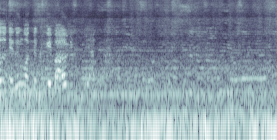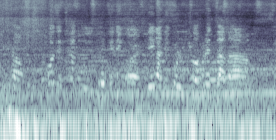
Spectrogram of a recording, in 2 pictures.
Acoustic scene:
car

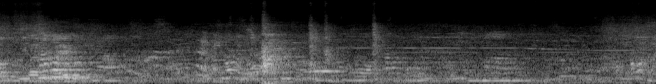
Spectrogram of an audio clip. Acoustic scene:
cafe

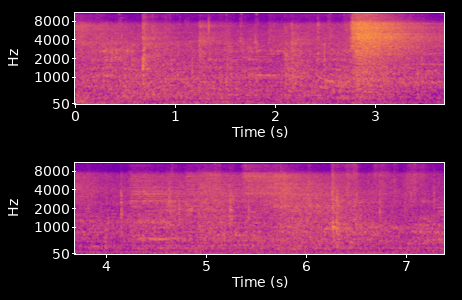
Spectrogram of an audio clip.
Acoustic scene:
crowded indoor space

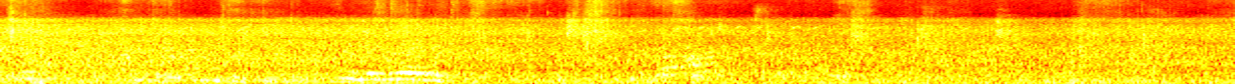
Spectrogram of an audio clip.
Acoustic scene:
residential area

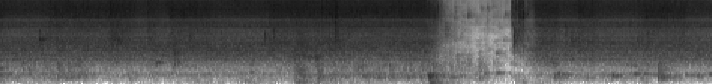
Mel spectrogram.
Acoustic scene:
restroom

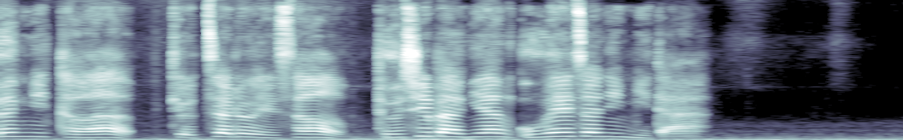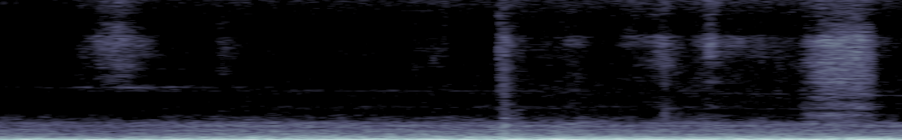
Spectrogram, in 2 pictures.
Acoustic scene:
car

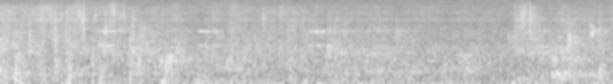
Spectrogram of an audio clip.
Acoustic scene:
elevator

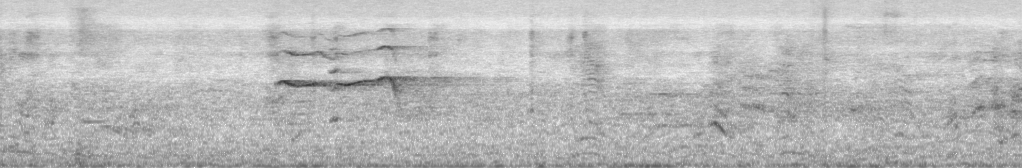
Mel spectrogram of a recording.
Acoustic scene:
park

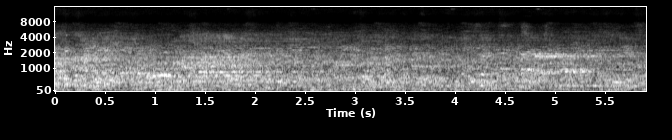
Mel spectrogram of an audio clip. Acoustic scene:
crowded indoor space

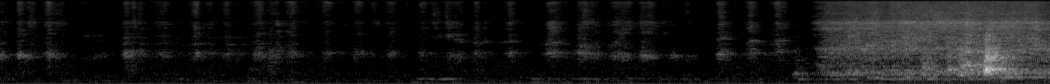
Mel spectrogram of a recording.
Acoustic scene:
restroom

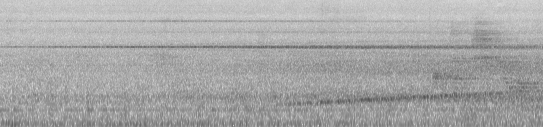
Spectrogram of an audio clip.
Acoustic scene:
subway station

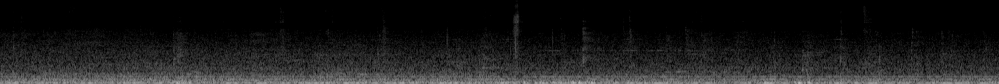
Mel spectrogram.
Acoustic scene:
residential area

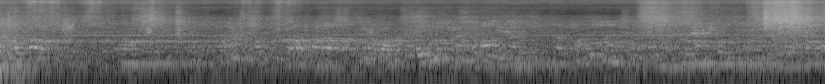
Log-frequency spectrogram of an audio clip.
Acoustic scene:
crowded indoor space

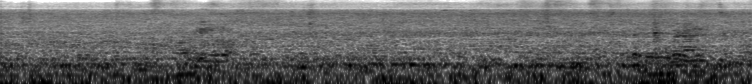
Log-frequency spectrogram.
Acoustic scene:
subway train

